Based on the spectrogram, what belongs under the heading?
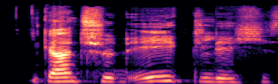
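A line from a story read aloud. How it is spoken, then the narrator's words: Said, laughing. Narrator (German): sagte Kevin und lachte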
